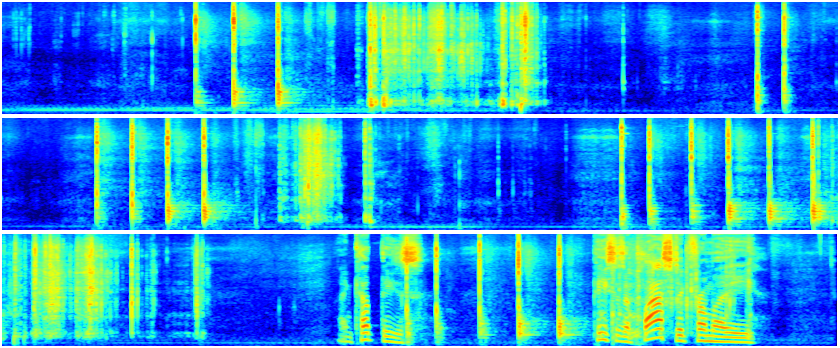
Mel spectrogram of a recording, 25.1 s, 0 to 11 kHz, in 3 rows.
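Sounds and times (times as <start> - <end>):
hammer striking nails: 2.0 - 3.1, 7.6 - 8.0, 9.3 - 11.7, 14.6 - 18.3, 20.8 - 23.4
scuffing and handling noise: 3.0 - 5.5, 10.7 - 13.8, 16.4 - 18.8, 22.4 - 24.6.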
